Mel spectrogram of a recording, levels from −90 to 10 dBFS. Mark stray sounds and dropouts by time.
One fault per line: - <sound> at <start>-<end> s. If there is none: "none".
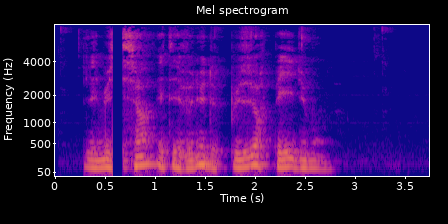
- dropout at 0.6-0.7 s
